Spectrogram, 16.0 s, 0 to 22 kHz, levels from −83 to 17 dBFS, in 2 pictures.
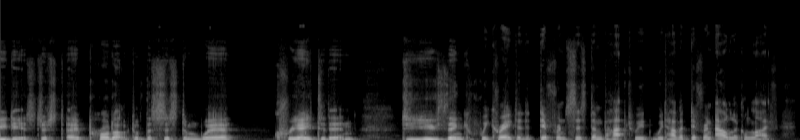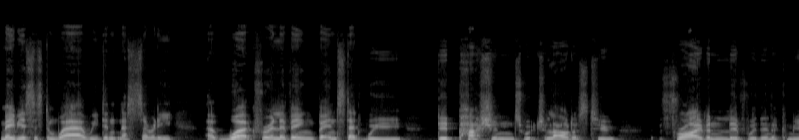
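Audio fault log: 4.83–11.58 s, section at the wrong speed: speech runs 1.23 times too fast, lifting pitch roughly four semitones, likely from playback against a mismatched clock.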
